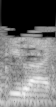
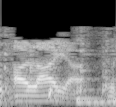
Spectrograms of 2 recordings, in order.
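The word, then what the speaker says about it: ilai (אלי): Note that ilai is pronounced ilai and not alaya, which is true. Note the final character, yod, is pronounced e, not ya.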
